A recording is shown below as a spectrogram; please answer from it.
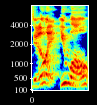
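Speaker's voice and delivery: loud, mocking, laughing taunting tone. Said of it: "I was like".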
